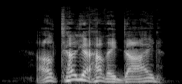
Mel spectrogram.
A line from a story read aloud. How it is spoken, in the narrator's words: his voice boomed out in anger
